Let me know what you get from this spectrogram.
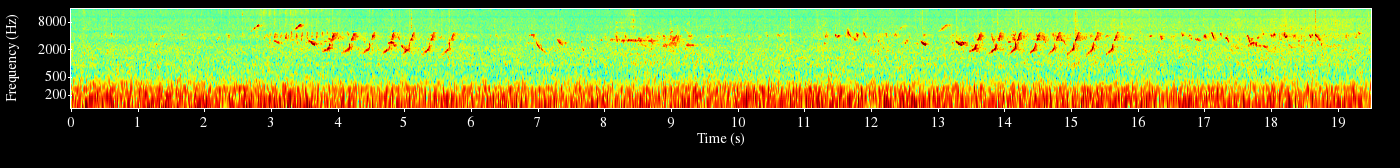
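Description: Birds singing: twice a bird gives a quick run of about ten sharp, downward-slurred whistled notes, once a few seconds in and again past the middle, with scattered single chirps between. A steady low hum lies underneath.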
